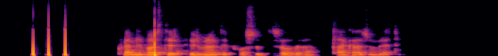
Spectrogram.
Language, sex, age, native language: Icelandic, male, 30-39, Icelandic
